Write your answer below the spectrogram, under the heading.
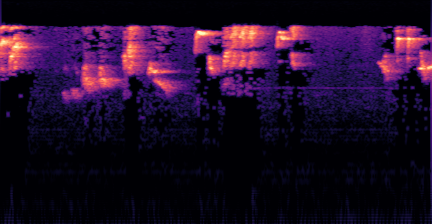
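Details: Orange-headed thrush in a 'full Rock'n Roll' tutor-song recording: rapid, varied whistled and buzzy phrases, some sliding down, others sharp high notes, separated by short pauses, with no other sounds.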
